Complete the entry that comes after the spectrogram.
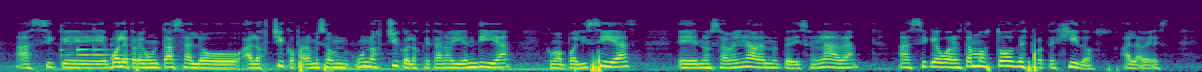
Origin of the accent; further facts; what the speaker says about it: Cañuelas, Buenos Aires Province, Argentina; born there; yo soy nacida acá en Cañuelas, como mi socia también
